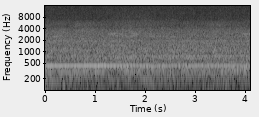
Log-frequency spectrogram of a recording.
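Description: Faint room tone: a steady hiss with a faint steady hum, and nothing else.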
